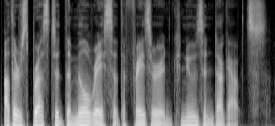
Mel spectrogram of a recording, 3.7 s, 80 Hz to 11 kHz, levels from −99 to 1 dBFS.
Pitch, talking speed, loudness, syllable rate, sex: 100 Hz, 195 wpm, -19 LUFS, 4.8 syllables/s, male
